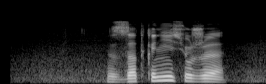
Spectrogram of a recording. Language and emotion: Russian, angry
